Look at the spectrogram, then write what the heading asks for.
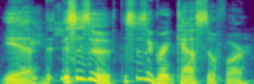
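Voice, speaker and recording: A man's voice: fairly high pitch, huge pitch swings, normal speed, a little mellow. A man co-hosting a reaction livestream, chatting casually with the viewers. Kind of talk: casual chat with stream viewers.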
